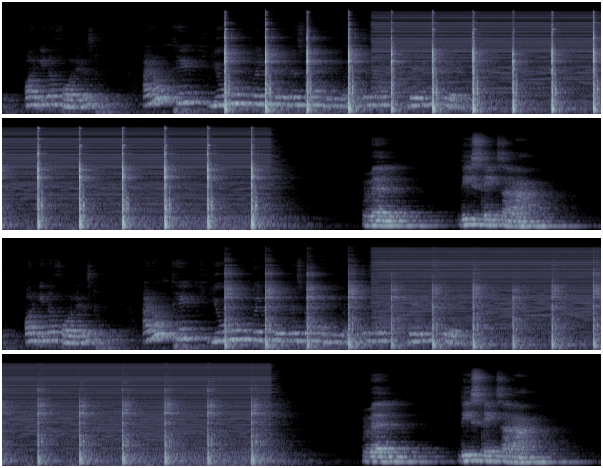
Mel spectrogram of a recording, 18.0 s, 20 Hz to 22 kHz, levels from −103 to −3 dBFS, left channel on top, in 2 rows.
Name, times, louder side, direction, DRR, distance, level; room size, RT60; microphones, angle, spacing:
voice 1, 0.3-1.3 2.1-5.7 6.0-7.0, equal, 65° right, -4 dB, 4.1 m, -49 dB
sound 1, 3.3-3.5 3.9-4.1 4.6-4.7 5.2-5.3 5.8-5.9 6.4-6.6 7.1-7.2 7.7-7.8 8.2-8.4 8.9-9.0 9.5-9.6 10.1-10.3 10.8-10.9 11.4-11.5 12.1-12.2 12.7-12.8, left 11 dB, 80° left, 0.3 m, -34 dB
sound 2, 5.5-13.0, right 1 dB, 5° right, 0.7 m, -58 dB
voice 2, 14.4-14.9 15.8-16.9, equal, 80° right, -8 dB, 3.7 m, -45 dB
15.5 x 7.0 x 4.4 m, 1.2 s
head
